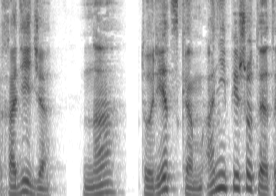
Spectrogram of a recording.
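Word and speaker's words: Hatice: Я бы сказал «Хатис», произнося это. Нет, на самом деле Хадиджа.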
